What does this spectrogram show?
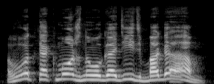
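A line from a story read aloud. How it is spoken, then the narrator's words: Yelling after someone. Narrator (Russian): заорал ему вслед Ким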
